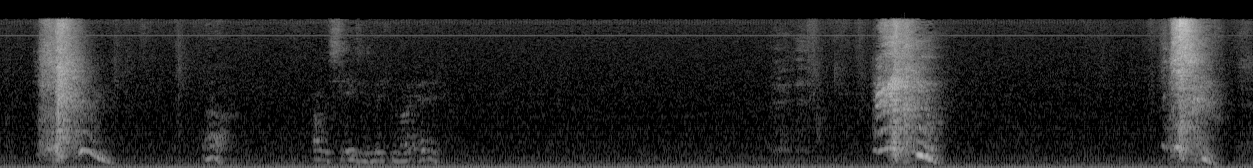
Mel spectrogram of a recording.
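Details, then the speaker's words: Adult male deliberately sneezing on camera, reporting an itchy, irritated nose: three sharp sneezes over about fifteen seconds with faint murmurs between them. "I told you I was going to sneeze. I've got a really itchy nose. As you can see, it's making me sneeze a lot."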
